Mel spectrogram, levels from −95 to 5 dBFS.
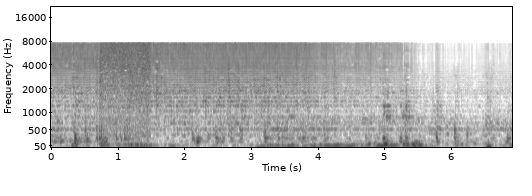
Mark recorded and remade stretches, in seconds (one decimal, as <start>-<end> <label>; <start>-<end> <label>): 0.0-0.7 remade; 0.7-1.5 recorded; 1.5-6.9 remade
